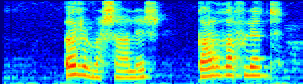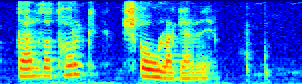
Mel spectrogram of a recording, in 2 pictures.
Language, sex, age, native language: Icelandic, female, 40-49, Icelandic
